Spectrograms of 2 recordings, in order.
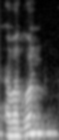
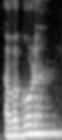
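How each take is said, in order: First: अवगुण ending in plain dental n; अवगुण with न instead of ण. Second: अवगुण ending in retroflex ṇ; careful अवगुण with final ण. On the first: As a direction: say अवगुण as avgun. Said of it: "अशुद्ध है". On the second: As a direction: curl the tongue back at the end of अवगुण. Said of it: "शुद्ध है". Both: Shown as a demonstration.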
